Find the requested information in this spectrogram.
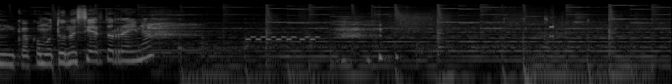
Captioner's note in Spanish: suena el celular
